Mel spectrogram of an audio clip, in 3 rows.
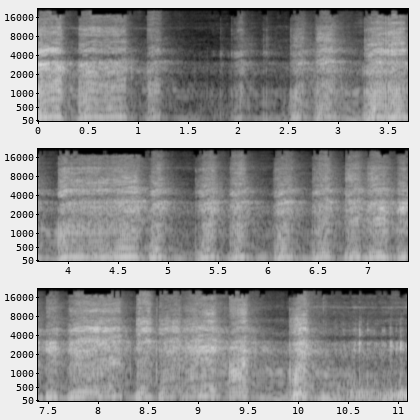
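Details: Losi 5B with OBR 34 two-stroke motor, first fire-up after rebuilding the bottom end following a failed crank bearing: small buzzy engine revving in quick blips, pitch rising and falling cleanly, no grinding or rattle; the earlier noise seems gone.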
